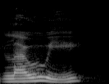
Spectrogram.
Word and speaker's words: Levi: Named Levi, the Hebrew pronunciation would be Lehui, which is where the Levites, the ones that were called to be priests, maybe he was of that.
